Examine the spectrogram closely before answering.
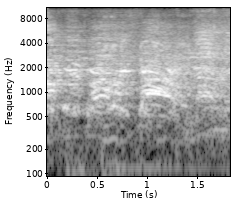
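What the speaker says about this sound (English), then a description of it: "It's a reasonably good sized crowd. I would say, you know, several hundred." A crowd of several hundred people at a student strike for Palestine fills the air with a continuous, moderately loud murmur of voices and distant chanting, outdoors with no single voice standing out.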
